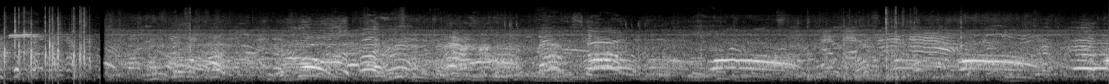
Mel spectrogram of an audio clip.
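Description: A crowd of spectators and players chatters and calls out.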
